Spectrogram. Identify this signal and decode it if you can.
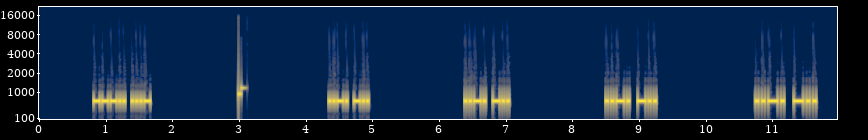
Morse code, heard as a keyed tone, about 33 wpm, 700 Hz. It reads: 8V FD FD FD FD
